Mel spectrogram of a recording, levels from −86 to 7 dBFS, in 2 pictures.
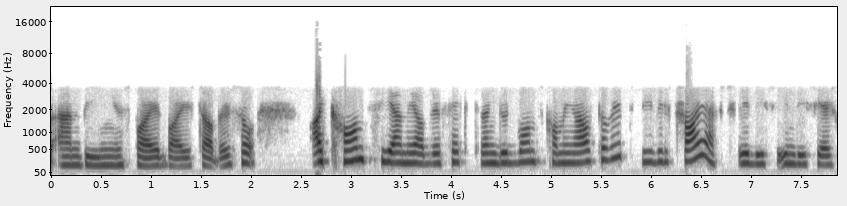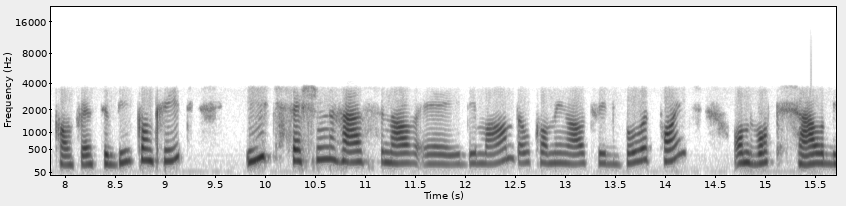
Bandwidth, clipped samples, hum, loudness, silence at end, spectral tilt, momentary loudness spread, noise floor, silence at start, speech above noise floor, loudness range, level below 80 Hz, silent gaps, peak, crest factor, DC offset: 9.4 kHz; under 0.1%; none; -20 LUFS; 0 s; -8.5 dB/octave; 11 LU; -43 dBFS; 0 s; 24 dB; 5 LU; -64 dBFS; none; 0 dBFS; 20 dB; under 0.1%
